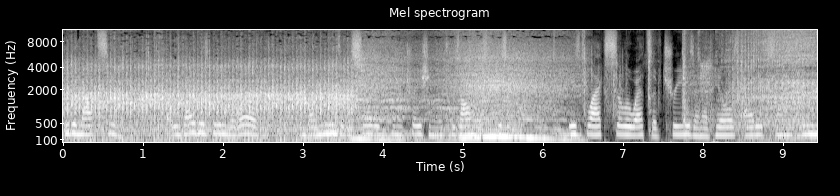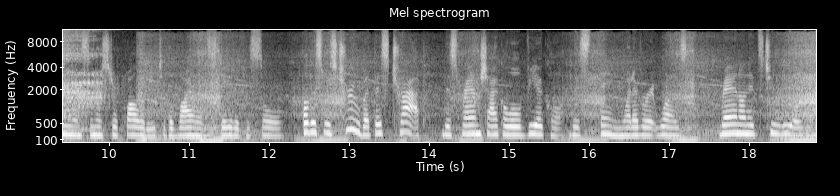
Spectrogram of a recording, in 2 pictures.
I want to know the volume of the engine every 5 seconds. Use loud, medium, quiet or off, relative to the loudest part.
loud, loud, quiet, quiet.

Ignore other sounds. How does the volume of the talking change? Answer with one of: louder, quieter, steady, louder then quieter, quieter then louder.
steady.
